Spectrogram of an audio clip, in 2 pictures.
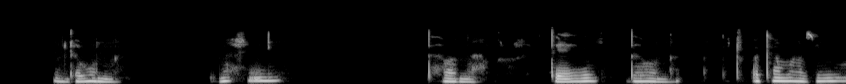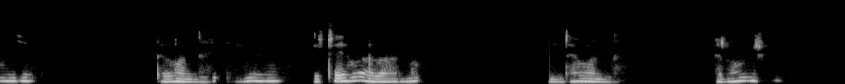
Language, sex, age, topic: Kinyarwanda, male, 18-24, government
